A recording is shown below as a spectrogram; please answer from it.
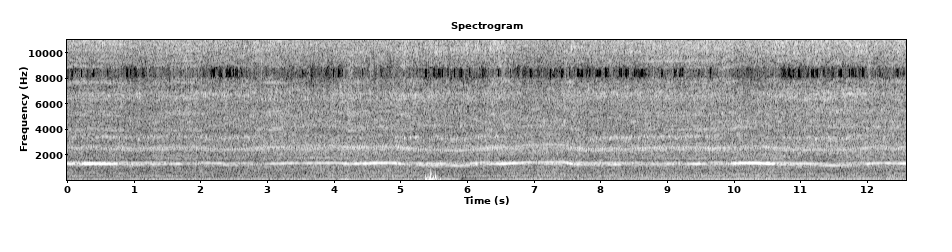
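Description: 2000 RPM floor buffer polishing a VCT tile floor, giving a steady high-pitched motor whine with a constant droning hum and one brief thump partway through, with no talking.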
